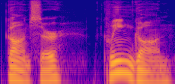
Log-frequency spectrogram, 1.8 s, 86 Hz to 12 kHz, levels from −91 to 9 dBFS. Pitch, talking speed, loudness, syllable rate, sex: 110 Hz, 105 wpm, -18 LUFS, 3.2 syllables/s, male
